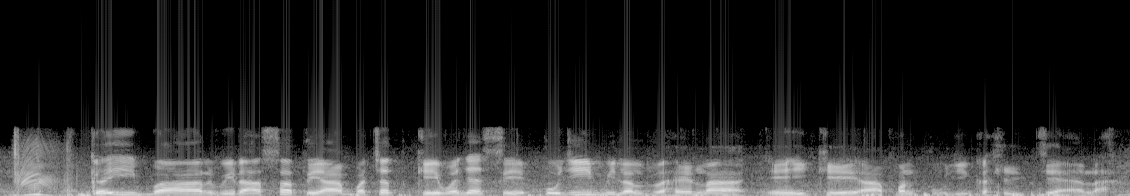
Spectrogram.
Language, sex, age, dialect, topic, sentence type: Bhojpuri, male, 25-30, Western, banking, statement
